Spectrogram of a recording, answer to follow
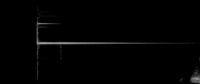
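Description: A single bright bell-like ding sound effect, struck about a third of a second in and ringing out, fading over about a second and a half.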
